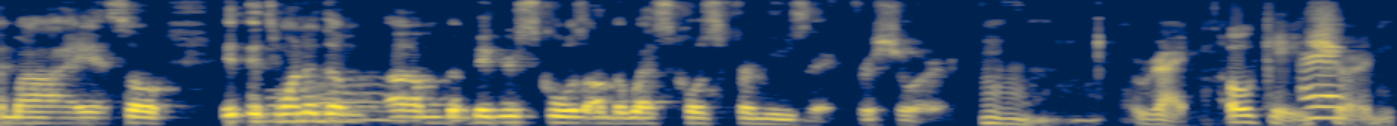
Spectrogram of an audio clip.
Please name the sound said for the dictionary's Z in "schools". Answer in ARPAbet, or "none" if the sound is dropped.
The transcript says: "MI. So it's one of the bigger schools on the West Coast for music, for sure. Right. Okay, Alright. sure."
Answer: Z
